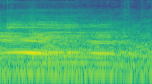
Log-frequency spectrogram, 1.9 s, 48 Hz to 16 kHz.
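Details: Sahiwal breed bull calf at Ambari cattle market, Dinajpur district, 24 November 2025, gives a sustained tonal moo of about one and a half seconds, steady then slightly falling, over murmuring market voices.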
